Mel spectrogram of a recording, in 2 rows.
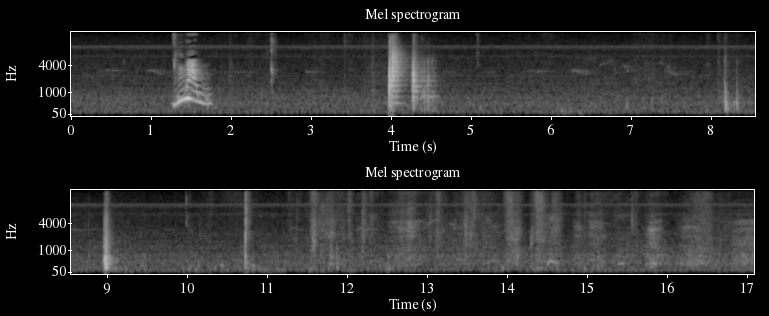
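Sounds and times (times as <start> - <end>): faint bird chirps: 0.3 - 3.3, 11.2 - 13.9.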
